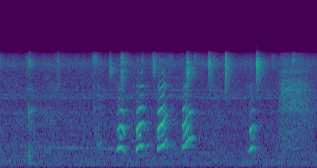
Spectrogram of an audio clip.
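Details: Captive red-crowned parakeet, or kakariki, splashing in a sink bath and uttering a quick burst of about six bright, bouncy chattering calls with upward inflection, then one more note.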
